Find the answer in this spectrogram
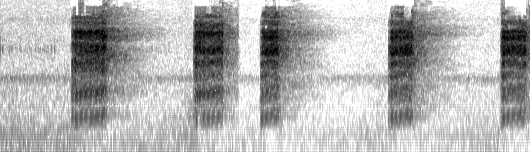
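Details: Lure recording of a shrike for a trap loudspeaker: five harsh, buzzy notes, with two given as a quick pair, repeated about once a second over a faint hum.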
